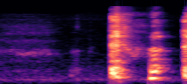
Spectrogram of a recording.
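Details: Three quick, harsh coughs in a short burst after a brief quiet, then a lingering cough, from an adult woman who says she can't talk easily this morning; cough.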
